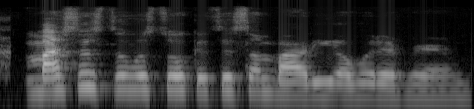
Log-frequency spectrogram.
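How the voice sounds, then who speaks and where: Young american girl, kinda high voice, slangy and emphatic, just chatting. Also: quick pace. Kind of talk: casual chat about dating.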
